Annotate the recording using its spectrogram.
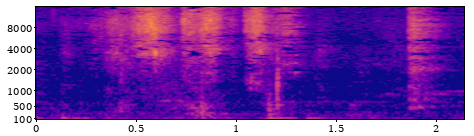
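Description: A steel spoon stirring a thick, wet paste in a small stainless steel bowl, scraping and knocking against the sides a few times in short separate strokes.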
